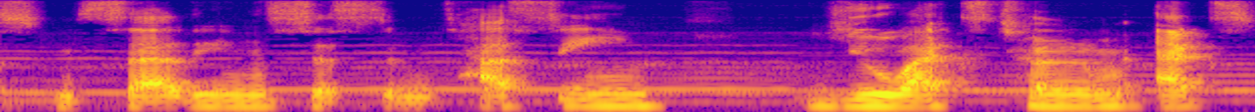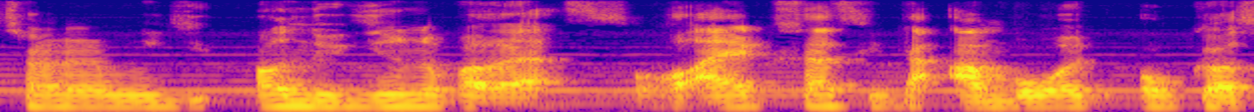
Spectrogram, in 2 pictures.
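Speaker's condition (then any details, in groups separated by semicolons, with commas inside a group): Cerebral palsy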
